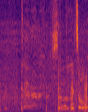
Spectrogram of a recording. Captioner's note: laughs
